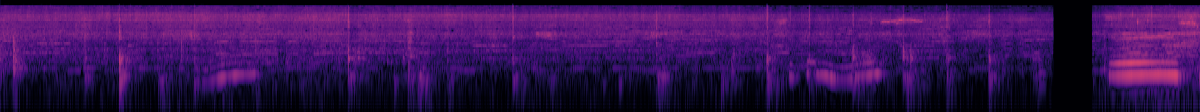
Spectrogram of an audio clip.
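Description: Minced chicken sizzling in hot oil with golden-browned garlic in a pan, while a slotted metal spatula stirs it and clacks and scrapes against the pan. The sound cuts out briefly near the end.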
